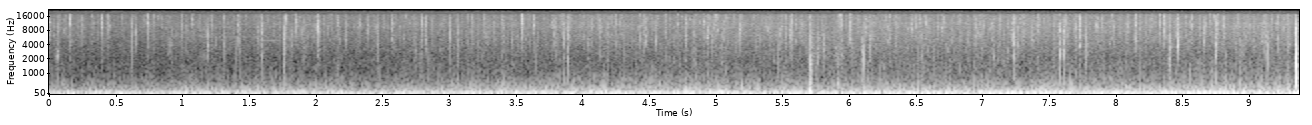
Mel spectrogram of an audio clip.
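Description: A campfire crackles steadily, with scattered sharp pops and snaps over a low, rumbling bed of flame noise. One louder pop stands out midway, and no one speaks.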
